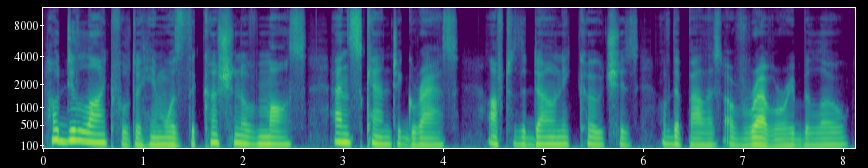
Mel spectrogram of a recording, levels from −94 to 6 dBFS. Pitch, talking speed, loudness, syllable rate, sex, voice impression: 125 Hz, 165 wpm, -19 LUFS, 4.7 syllables/s, male, masculine, adult-like, refreshing, sincere, slightly kind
